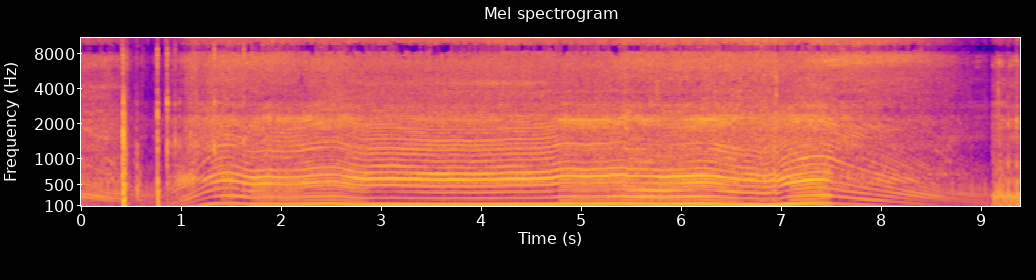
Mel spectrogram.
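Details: Vintage 1960s Stihl 08S chainsaw, close to 60 cc, with chain brake, cutting dead ash firewood: revs up crisply, holds a steady strong note through the cut, then drops to a smooth even idle; runs good, normal running.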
